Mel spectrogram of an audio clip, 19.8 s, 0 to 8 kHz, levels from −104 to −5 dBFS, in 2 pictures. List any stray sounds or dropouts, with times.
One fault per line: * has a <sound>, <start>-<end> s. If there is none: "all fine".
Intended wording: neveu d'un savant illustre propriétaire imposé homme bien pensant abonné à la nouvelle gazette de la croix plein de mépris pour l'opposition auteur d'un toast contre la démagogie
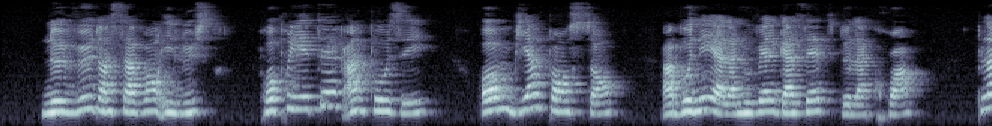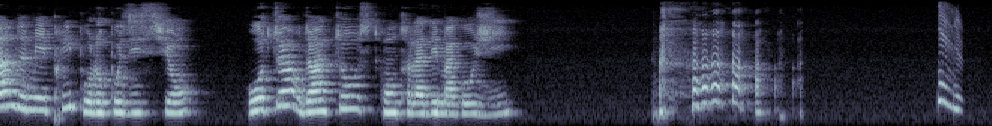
* has a laugh, 16.4-18.0 s
* has a chirp, 19.3-19.6 s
